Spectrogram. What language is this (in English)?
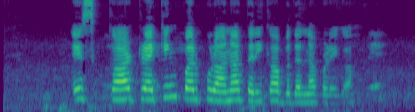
Urdu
